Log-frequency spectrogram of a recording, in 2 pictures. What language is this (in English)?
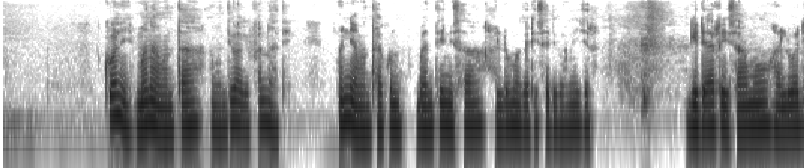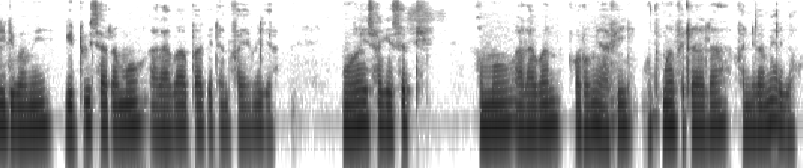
Oromo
